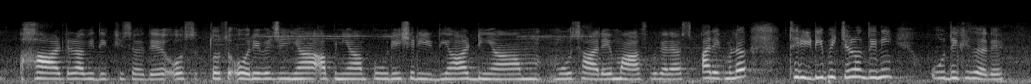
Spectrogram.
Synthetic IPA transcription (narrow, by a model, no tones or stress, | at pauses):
haːɾʈɾaːʋiːd̪ɪkʰːiːsəkd̪eːʊst̪ʊsoːɾeːʋɪt͡ʃɪjãːaːpnɪjãːpuːɾĩːʃəɾiːɾd̪ijãːəɖijãːoːsaːɾeːmaːsʋəɡɛːɾɛːsəɾɪkmət̪ləb | t̪ʰɾiːʈiːpɪkt͡ʃəɾɦõnd̪iːniː | oːd̪ɪkʰːiːsəkd̪eː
